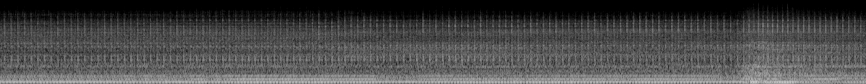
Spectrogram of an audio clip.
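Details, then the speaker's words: 2001 Triumph Bonneville T100 petrol twin, first start on choke after long lay-up outdoors: heavy uneven low thumping about four beats a second, running on one cylinder and knocking terribly; knock cause unknown. "nope it's running on one cylinder knocking terribly though"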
